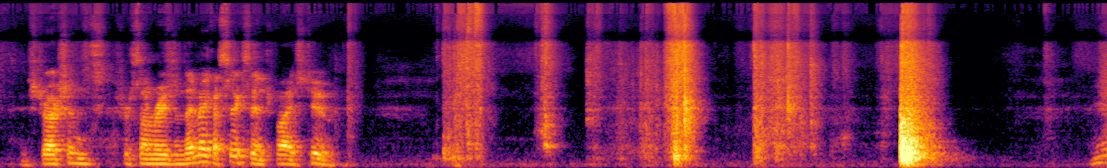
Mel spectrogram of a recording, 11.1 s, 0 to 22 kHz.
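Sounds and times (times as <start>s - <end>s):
packaging rustles and scrapes: 4.4s - 8.6s
heavy thud: 9.0s - 9.5s.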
